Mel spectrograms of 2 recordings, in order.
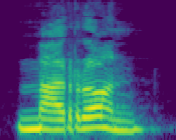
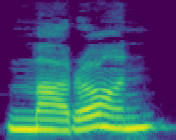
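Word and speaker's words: marrón: Next one is maron. Maron. Maron. The double a in Spanish is what rolls. Sorry. The double a in Spanish is what rolls. So it's not maron. It's maron.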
